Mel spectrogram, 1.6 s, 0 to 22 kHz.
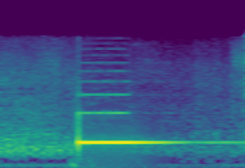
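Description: A parliamentary voting bell rings before a vote on proposal 4 from the No Sirds Latvijai faction: a single loud electronic tone sounds abruptly, steady and mid-pitched with bright harmonics, holding for about half a second before fading into a long quieter sustain over a soft background murmur.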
